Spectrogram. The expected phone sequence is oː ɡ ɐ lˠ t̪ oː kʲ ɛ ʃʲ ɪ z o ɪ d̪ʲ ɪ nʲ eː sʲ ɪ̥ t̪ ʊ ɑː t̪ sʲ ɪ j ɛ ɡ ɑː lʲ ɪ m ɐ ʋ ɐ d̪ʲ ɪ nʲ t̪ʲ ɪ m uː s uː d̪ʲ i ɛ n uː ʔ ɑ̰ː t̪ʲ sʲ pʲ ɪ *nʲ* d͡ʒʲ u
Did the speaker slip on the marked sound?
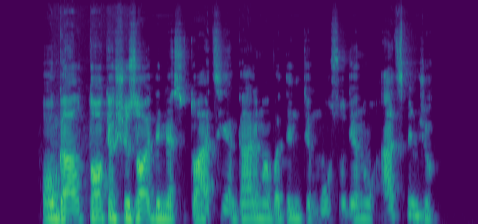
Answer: no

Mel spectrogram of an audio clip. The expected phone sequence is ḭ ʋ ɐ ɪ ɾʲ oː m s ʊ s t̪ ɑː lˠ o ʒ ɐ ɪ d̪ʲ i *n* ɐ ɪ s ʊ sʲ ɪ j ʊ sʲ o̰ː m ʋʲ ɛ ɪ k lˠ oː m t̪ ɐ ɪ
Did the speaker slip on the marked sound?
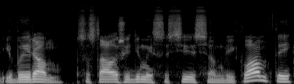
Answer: yes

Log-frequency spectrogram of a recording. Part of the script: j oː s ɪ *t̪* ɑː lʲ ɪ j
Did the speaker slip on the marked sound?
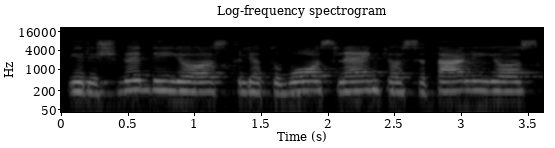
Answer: no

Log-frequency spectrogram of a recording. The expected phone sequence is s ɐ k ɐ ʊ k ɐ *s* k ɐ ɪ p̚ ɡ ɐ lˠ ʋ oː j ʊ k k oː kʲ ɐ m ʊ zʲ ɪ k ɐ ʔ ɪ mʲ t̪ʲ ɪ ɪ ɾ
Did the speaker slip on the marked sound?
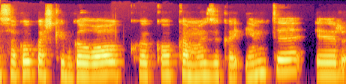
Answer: yes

